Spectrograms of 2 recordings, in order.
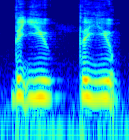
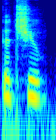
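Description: First: The t is dropped completely before the y. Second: The t merges with the y into a ch-like sound. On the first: "我们可以把这个 t 省掉" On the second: "that 尾部 t 跟后面这个 you 的 ye 连读同化"

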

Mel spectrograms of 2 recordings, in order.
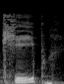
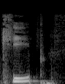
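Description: First: The pitch rises on the word. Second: The pitch stays level on the word. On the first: "你可以用升调 keep" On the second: "也可以用平调 keep"

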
